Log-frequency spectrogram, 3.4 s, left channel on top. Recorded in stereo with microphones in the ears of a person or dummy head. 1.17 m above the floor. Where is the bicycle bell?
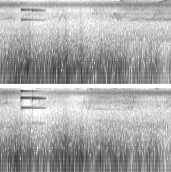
85° right.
